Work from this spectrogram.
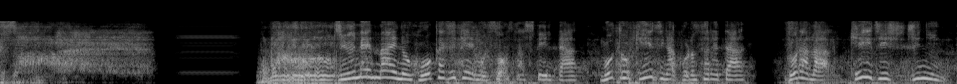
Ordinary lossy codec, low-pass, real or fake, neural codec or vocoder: none; none; fake; codec, 16 kHz, 4.8 kbps, FACodec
